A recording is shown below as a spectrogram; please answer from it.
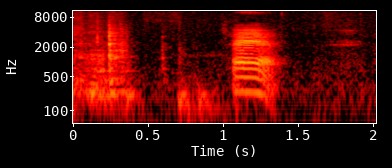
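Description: A young girl's voice saying one drawn-out "I" about a second in; otherwise fairly quiet.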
